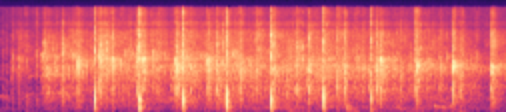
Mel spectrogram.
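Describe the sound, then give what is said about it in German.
An audience applauds steadily, many hands clapping in a dense, crackling wash with a few sharper claps standing out, sustained for several seconds at moderate volume, welcoming a person asked to come onto the stage. “Geben wir Rahel einen Riesenapplaus. Applaus.”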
